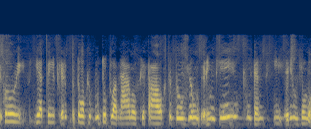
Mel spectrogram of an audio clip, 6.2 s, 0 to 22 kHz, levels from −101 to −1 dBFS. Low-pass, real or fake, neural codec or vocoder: 7.2 kHz; fake; codec, 16 kHz, 1 kbps, FreqCodec, larger model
